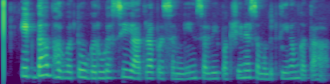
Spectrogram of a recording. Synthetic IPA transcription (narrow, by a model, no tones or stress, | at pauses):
ek̚d̪aːbʱɐɡʋɐt̪uːɡɐɾuɽɐsjɐjaːt̪ɾaːpɾɐsɐŋɡiːnsɐɾʋipɐkʂiɳjɐsɐmud̪ɾɪt̪iːɾɐmɡɐt̪aɦɐ̰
